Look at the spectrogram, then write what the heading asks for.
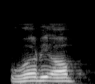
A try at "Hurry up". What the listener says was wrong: And just, hurry up. It sounded like you said worry up. Hurry. Her. Sounds like the pronoun her. Like her makeup is running. Her Hurry up.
